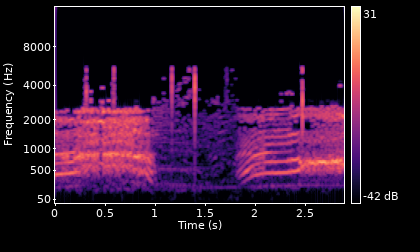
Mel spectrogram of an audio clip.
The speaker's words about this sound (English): Your next steak or burger probably started out life on a ranch similar to this one in southeast Oregon's Harney County. And before these cattle can be let out to graze on summer range, the young animals have to be branded, castrated, and vaccinated.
